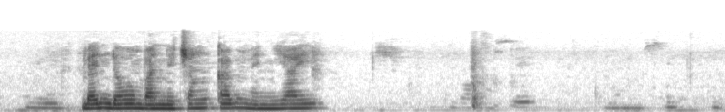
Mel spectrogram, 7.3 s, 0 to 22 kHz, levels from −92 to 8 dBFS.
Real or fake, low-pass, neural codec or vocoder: real; 7.2 kHz; none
